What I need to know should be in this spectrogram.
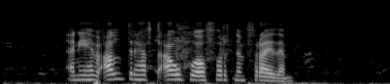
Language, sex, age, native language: Icelandic, female, 30-39, Icelandic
